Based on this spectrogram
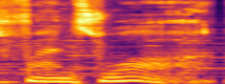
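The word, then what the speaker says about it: François: my middle name is franois you can call me franois it rhymes with chainsaw we're party animals aren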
